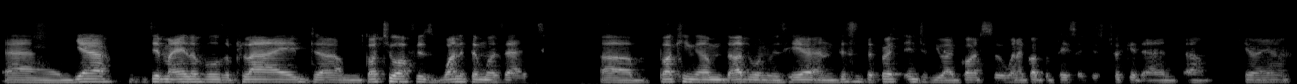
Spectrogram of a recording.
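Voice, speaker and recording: A young man from Zimbabwe, chatting casually on a panel, full of fillers and trailing off quietly. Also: fairly low pitch, little pitch movement, moderate pace, highs cut off. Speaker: panel guest, medical student. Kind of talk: casual chat.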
